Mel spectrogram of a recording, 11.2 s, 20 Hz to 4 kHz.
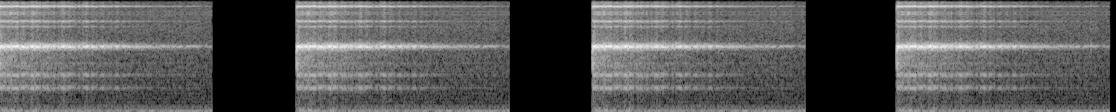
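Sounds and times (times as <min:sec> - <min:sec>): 
submarine sonar pings: 0:00.0 - 0:02.2, 0:03.0 - 0:05.1, 0:06.0 - 0:08.1, 0:09.0 - 0:11.1.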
